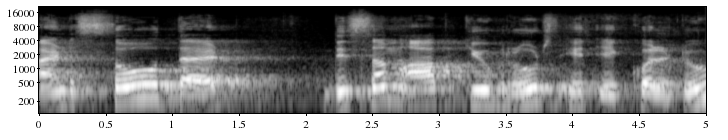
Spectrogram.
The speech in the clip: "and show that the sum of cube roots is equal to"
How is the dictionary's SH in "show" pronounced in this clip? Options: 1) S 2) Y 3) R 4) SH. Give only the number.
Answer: 1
